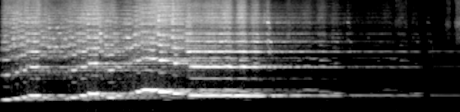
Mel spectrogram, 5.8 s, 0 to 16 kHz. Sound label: FLUTE ETHNO 125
